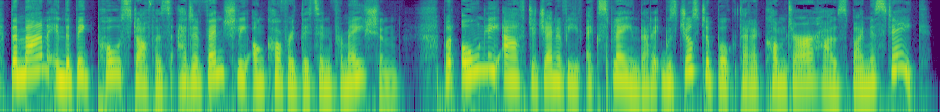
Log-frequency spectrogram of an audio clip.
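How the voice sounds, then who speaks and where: Expressive, lowish-voiced woman narrating. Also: no room sound, clean studio sound. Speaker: audiobook narrator. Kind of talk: expressive scripted story narration.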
